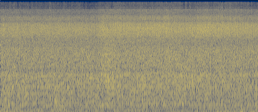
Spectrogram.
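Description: Water splashed onto a giant hot wok lid beside two frying eggs, giving a loud, continuous hissing rush of steam and sizzle that holds steady for a few seconds.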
